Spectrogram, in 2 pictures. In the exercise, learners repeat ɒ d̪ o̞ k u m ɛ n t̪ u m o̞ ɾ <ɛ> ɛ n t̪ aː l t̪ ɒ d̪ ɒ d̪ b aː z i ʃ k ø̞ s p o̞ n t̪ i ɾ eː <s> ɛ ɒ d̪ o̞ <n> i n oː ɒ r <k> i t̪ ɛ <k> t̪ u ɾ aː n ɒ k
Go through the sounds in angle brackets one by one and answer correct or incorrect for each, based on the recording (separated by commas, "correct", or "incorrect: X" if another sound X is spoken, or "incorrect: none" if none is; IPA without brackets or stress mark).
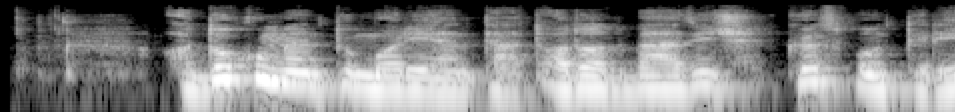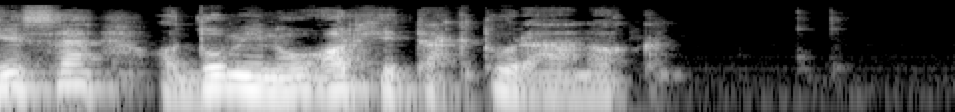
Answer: incorrect: i, correct, incorrect: m, incorrect: x, correct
